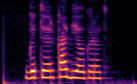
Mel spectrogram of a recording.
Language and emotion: Russian, neutral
